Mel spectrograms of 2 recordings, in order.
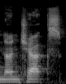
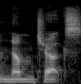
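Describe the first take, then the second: First: The first syllable ends in an n sound. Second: The first syllable ends in an m sound. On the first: This is the usual form of the word. The speaker calls it right. "Our friend Andrew didn't know that nunchucks was the word" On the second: This is how a friend mistakenly says it. The speaker calls it wrong. "or numchucks, if you're our friend Andrew"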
